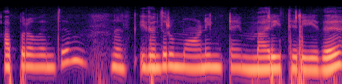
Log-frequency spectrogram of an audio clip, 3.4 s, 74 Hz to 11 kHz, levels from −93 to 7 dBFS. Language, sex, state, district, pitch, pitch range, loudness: Tamil, female, Tamil Nadu, Nilgiris, 205 Hz, 190-210 Hz, -17 LUFS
